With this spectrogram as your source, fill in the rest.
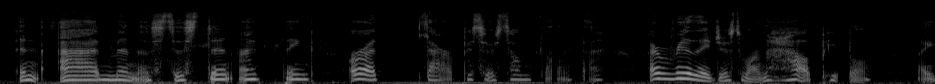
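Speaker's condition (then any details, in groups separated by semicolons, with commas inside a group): Traumatic brain injury, ataxia; speech impediment, talks differently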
